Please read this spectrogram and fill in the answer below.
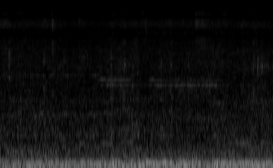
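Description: Steady low rumble of a car's engine and road noise, heard from inside the cabin while driving.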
